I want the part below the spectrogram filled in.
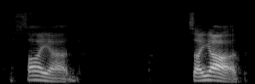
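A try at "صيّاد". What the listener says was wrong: Very good. Put the double vowel in where it should be.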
